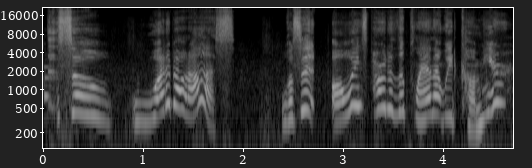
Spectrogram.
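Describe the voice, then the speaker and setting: A woman's voice: very high voice, sing-song, unhurried, a bit bright, slight background noise, full character voice. A woman voicing a naive, earnest little girl in a video game, sweet and a little hesitant. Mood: curious, sheepish.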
